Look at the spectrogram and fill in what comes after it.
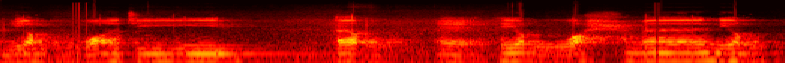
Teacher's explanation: ketika kita mendapati huruf RO di situ maka di ditebalkan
